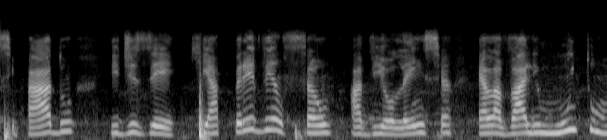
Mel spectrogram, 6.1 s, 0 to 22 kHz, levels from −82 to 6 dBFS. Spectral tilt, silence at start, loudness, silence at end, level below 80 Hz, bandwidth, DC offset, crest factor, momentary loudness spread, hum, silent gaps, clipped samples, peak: -5.5 dB/octave; 0 s; -22 LUFS; 0 s; -46 dBFS; 9 kHz; under 0.1%; 22 dB; 9 LU; none; none; under 0.1%; 0 dBFS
